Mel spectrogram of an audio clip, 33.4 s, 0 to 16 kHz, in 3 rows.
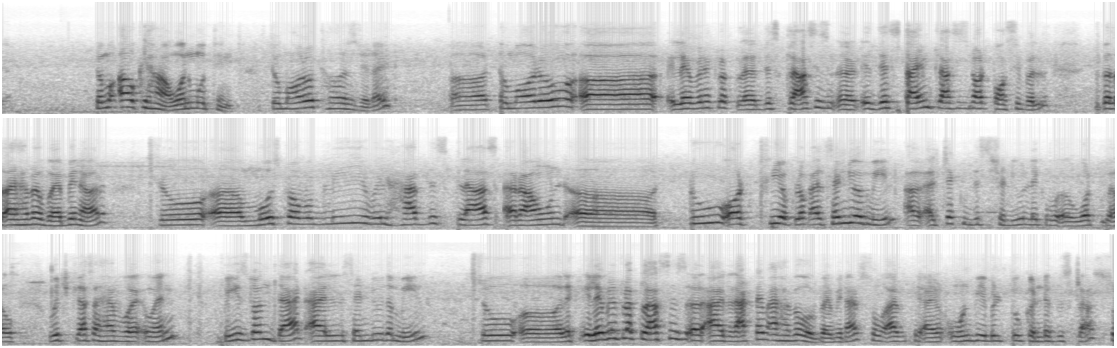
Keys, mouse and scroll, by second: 4.6 click.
